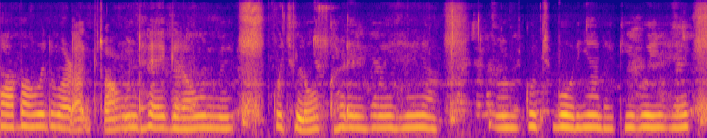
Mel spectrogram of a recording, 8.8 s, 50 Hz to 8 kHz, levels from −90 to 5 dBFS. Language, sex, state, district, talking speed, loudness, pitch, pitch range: Hindi, female, Maharashtra, Pune, 120 wpm, -17 LUFS, 215 Hz, 205-220 Hz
